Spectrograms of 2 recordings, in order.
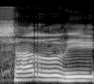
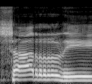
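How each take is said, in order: The two takes are said the same way.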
